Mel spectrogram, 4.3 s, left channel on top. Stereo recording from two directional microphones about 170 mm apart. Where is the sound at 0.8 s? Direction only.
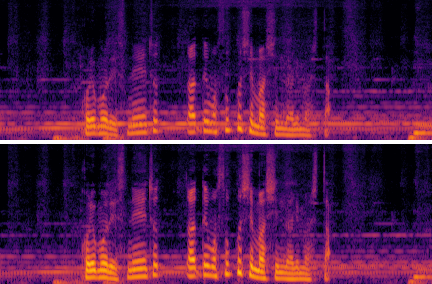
20° right (ahead or behind).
